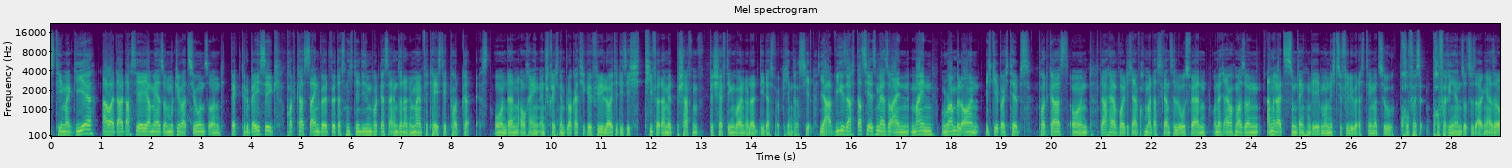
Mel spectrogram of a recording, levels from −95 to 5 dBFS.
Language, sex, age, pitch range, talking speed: German, male, 20-39, 95-110 Hz, 190 wpm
